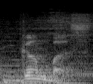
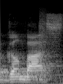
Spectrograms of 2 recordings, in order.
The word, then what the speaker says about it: gambas: Ou então, gambas. Esse gambas, ele é aqueles maiores, né? Gamba. Não fala gambas, não. É gamba ou crevette.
